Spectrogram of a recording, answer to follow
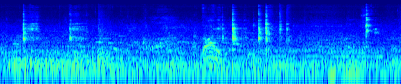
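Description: Metal forks and spoons clinking and scraping on ceramic plates while people eat, with about half a dozen sharp clinks spread through it.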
